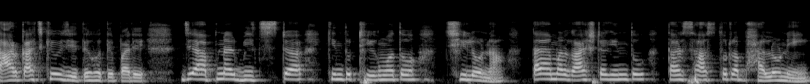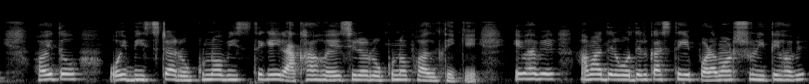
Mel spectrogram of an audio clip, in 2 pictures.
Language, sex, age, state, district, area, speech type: Bengali, female, 60+, West Bengal, Purba Medinipur, rural, spontaneous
